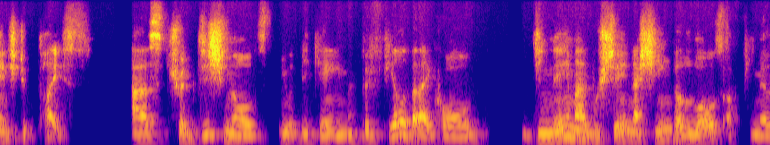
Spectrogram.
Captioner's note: Hebrew; Hebrew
